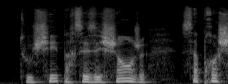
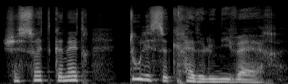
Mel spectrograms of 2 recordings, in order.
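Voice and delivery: youthful enthusiasm; 5 semitones higher than usual. A narrator's reading. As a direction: voice an excited, curious child. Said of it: "dit-il avec un enthousiasme juvénile". (enthousiasme juvénile)

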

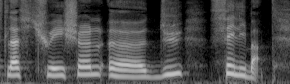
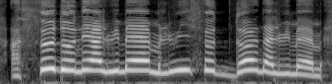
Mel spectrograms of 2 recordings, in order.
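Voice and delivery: mocking emphasis; 7 semitones higher, 8 dB louder than usual. Mocking how men treat themselves.

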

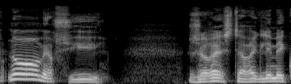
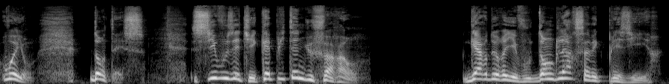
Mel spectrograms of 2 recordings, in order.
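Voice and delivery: high, animated testing question; probing shipowner; 9 semitones higher than usual. Acted. Shipowner tests the would-be captain about Danglars, probing. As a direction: press him genially for an answer.

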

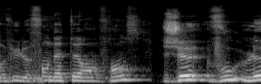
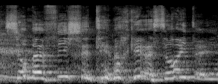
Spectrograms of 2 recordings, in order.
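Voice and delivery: excited teasing; 8 semitones higher than usual. Real, not acted. Teasing about the summary.

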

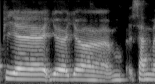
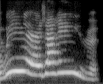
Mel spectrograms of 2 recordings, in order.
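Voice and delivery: high shout calling out; 10 semitones higher, 5 dB louder, much slower than usual. Retold or imitated. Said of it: "j'ai crié du genre".

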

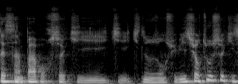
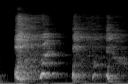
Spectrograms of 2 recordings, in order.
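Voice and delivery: harsh choking cough; 7 dB quieter than usual. Real, not acted. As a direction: cough as if swallowed wrong way. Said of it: "tu t'étouffes peut-être?". (toux étouffée)

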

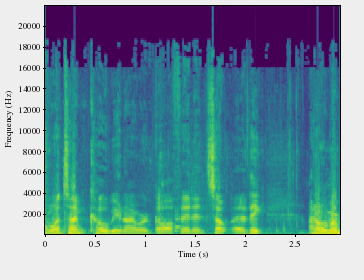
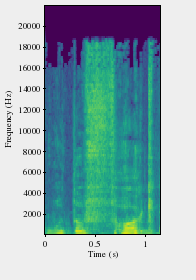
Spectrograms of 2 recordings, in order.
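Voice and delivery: slow, stretched-out disbelief; imitating a friend's slow stunned disbelief; 3 semitones higher, 6 dB quieter, much slower than usual. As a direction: drag it out, dumbfounded. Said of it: "Josh being like".

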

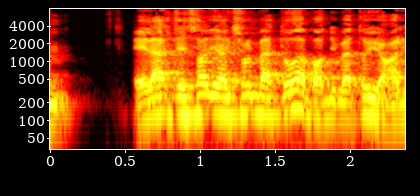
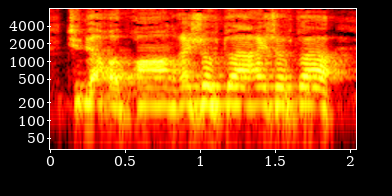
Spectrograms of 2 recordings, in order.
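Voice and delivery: higher, urgent yelled encouragement; team yelling; 7 semitones higher than usual. Retold or imitated. His team yells at the swimmer to keep going, higher urgent shout. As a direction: shout him back into the water, higher. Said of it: "mon équipe me gueule dessus".

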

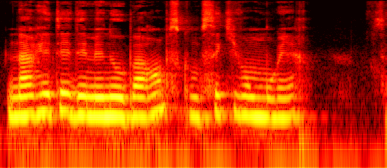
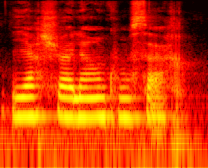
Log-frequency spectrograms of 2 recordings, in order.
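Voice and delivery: ordinary delivery

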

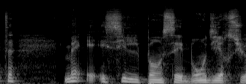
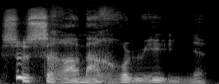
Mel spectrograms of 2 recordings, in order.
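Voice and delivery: loud, very slow moan; lamenting dragon; 7 dB louder, much slower than usual. Acted. Dragon laments the villagers' demands. (dragon qui gémit, voix forte et traînante)

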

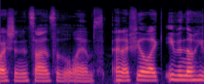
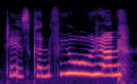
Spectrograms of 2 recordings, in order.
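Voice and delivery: high, slow theatrical repeat; mock high echo; 14 semitones higher, much slower than usual. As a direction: stretch it out high and silly. Echoing friend's phrase mockingly.

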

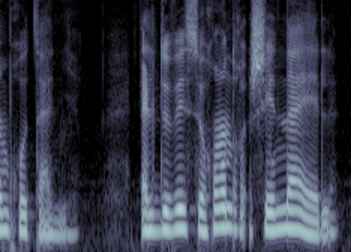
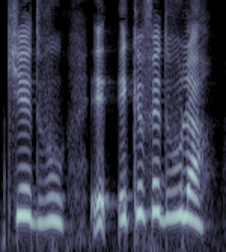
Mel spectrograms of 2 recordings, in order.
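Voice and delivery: higher, stammering fright; panicked questions; 8 semitones higher than usual. Acted. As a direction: ask in alarm, tripping over words. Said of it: "toujours affolée".

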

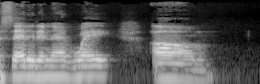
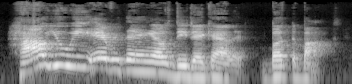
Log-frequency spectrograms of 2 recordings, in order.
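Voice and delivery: higher and louder, hitting "How" hard; emphatic loud challenge; 6 semitones higher, 9 dB louder than usual. Real, not acted. Host calling Khaled out, loud and higher. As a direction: demand the answer straight at him. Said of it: "That's a question that we need to all ask".

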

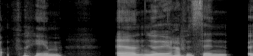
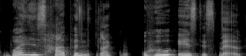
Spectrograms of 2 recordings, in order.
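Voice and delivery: much higher, startled question; alarmed Robert; 8 semitones higher than usual. Retold or imitated. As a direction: play the bewildered lord of the house. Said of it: "he's like".

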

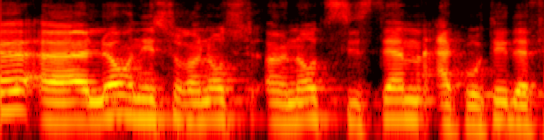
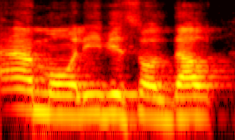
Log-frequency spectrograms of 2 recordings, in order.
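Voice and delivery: higher, louder mock exclamation; retold exclamation; 6 semitones higher, 6 dB louder than usual. Host retelling a sold-out book, mock exclamation. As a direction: act out a sudden "Ah!" of news.

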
